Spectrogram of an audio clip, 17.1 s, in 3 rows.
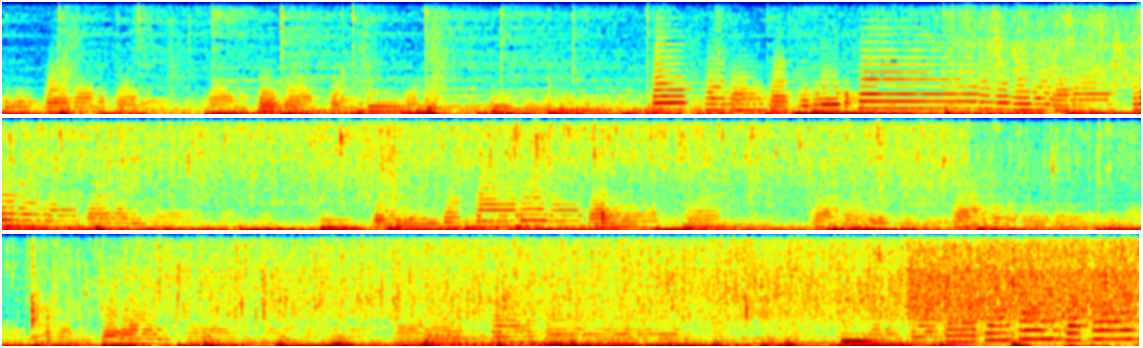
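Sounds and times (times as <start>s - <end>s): background music: 0.0s - 17.0s
butter sizzling in a frying pan: 5.1s - 17.0s
chicken dropped into pan: 11.5s - 11.8s.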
